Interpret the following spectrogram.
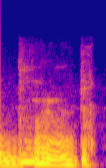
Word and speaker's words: BRB: I pronounce it all as one word and just say brrb.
